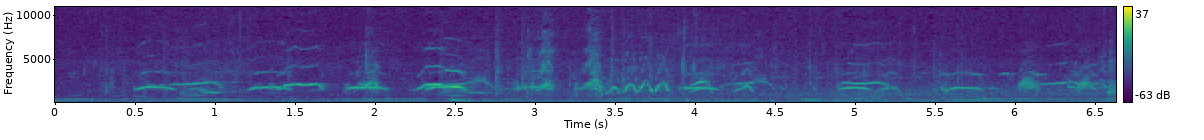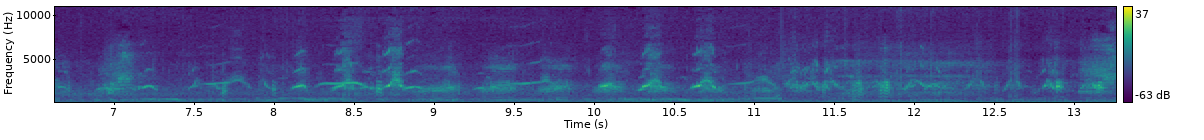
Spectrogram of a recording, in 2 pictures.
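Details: Several young Toulouse geese run about a backyard, keeping up a steady stream of thin, upslurred and arched peeps. The calls overlap irregularly, with scuffling and clicking sounds scattered among them.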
